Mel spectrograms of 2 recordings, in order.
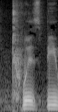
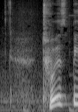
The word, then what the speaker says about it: TWSBI: under their own brand twizz B was born twist B is spelled TW s bi and is an acronym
